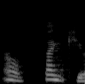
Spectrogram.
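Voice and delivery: very soft, subdued thanks; mollified. Retold or imitated. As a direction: imitate someone disarmed by kindness. Mollified man thanks her.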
